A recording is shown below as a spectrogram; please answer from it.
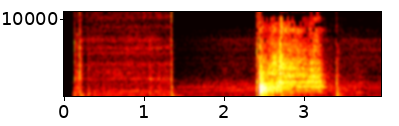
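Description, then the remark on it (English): Sharp impacts of volcanic rock, thrown into the air by a volcano, striking a car: a couple of brief cracks, then one loud crashing hit with a rattling, scraping tail, and a final lighter knock. No one speaks. “I heard something hit a car.”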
